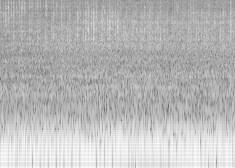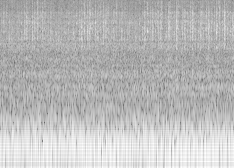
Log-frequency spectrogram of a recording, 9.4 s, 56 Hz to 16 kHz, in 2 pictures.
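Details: 1981 Chevrolet C10, 350 small block Chevy, heard from the rear: deep, even tailpipe burble with steady loping pulse, no knocks or misses; normal healthy V8 idle.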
